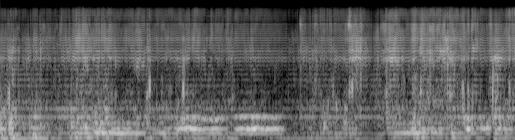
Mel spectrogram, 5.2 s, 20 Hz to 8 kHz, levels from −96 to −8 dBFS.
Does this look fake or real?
fake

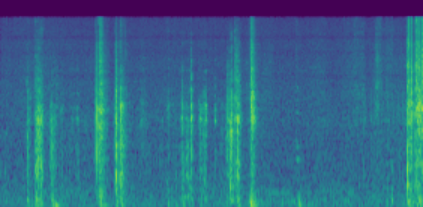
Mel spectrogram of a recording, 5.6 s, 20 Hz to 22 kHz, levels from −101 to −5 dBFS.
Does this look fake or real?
real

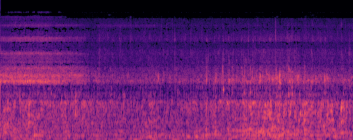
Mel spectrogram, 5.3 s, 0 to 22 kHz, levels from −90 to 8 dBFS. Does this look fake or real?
fake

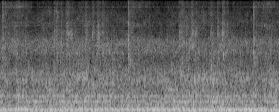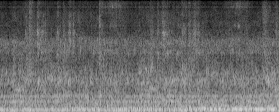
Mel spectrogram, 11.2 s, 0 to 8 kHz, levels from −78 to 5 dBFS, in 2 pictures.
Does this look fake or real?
fake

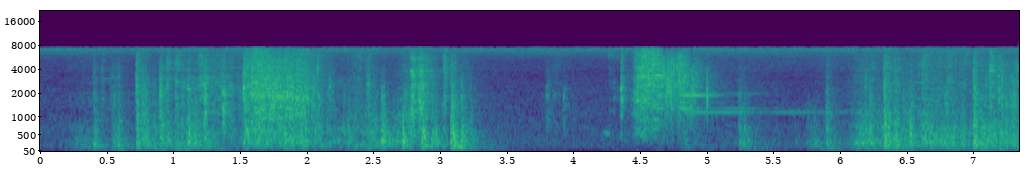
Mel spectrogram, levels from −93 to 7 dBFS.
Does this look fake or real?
real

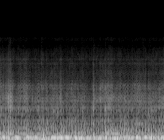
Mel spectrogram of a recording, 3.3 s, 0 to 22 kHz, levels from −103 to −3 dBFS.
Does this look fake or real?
fake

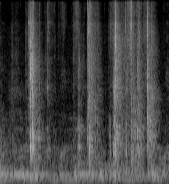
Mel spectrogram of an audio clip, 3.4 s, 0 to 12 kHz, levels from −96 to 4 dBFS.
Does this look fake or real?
real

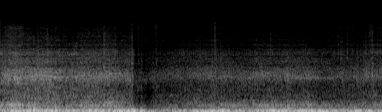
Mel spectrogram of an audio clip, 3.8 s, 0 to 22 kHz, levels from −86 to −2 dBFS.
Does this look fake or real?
fake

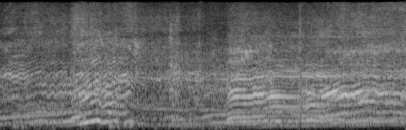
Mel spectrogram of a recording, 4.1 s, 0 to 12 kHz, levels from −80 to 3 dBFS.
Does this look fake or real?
real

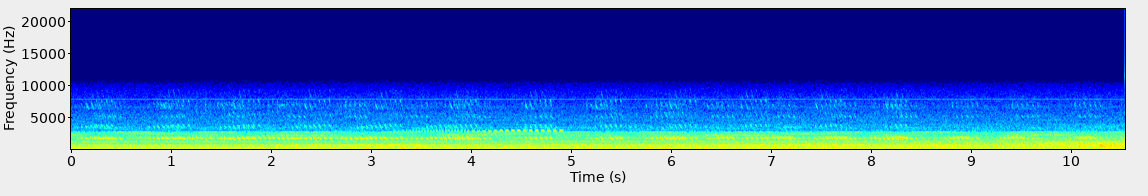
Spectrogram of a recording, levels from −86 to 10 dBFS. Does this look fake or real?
real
